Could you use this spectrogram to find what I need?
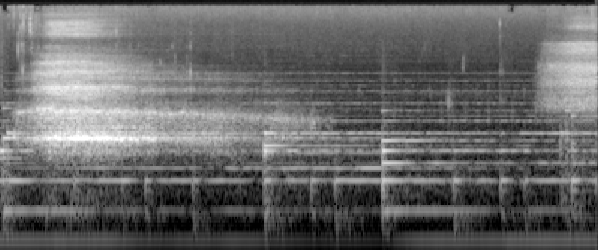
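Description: During a guided breathing exercise, a long, airy exhale is blown out over soft, sustained background music. After a quiet stretch, a fresh breath begins to be drawn in through the nose at the very end.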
